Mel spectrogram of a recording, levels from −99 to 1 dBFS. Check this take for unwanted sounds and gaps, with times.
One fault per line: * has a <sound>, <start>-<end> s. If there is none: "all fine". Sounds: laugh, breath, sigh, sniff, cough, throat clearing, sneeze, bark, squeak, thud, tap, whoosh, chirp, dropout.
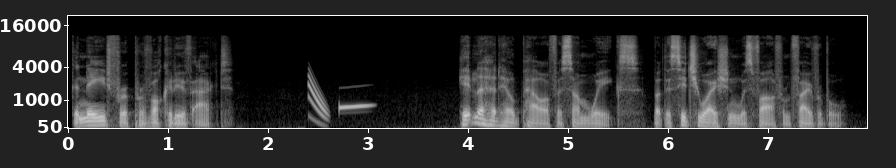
* has a chirp, 2.4-3.1 s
